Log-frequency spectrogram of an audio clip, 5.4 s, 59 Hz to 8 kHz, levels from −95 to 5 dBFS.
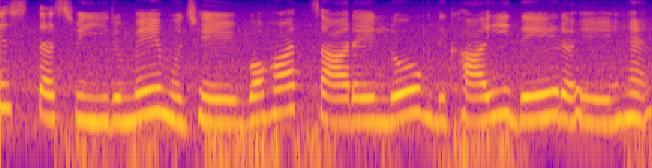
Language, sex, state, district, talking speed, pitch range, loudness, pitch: Hindi, female, Madhya Pradesh, Katni, 120 wpm, 230-275 Hz, -12 LUFS, 245 Hz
